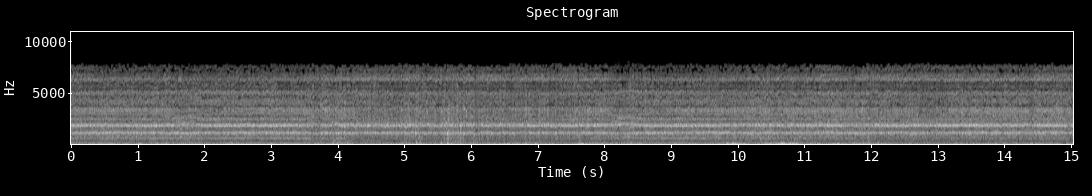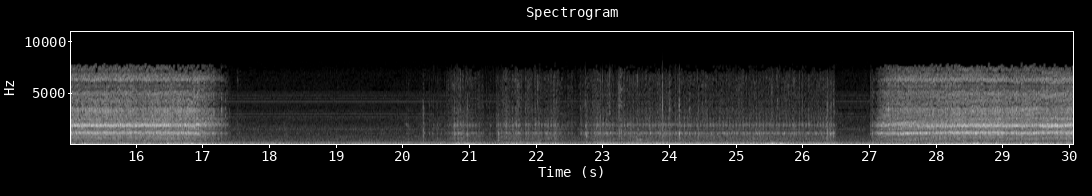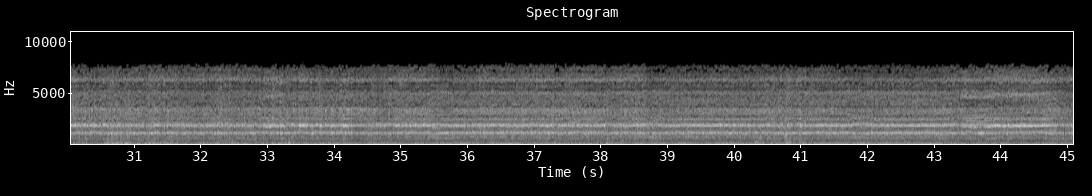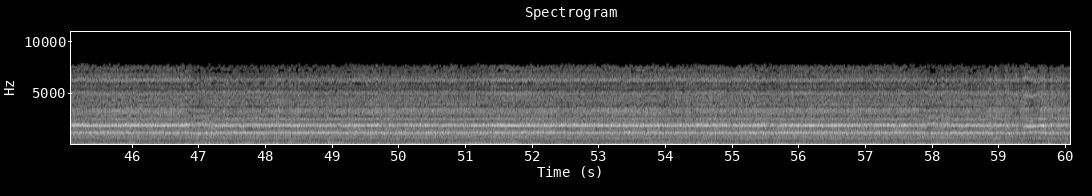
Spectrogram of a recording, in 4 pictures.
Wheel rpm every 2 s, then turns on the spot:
160, 160, 160, 160, 160, 160, 160, 160, 90, 0, 10, 20, 20, 50, 160, 160, 160, 160, 160, 160, 160, 160, 160, 160, 160, 160, 160, 160, 160, 160.
20-26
